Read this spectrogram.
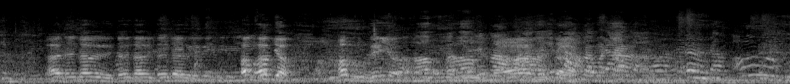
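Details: Adult practitioner speaking; no speech disorder.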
